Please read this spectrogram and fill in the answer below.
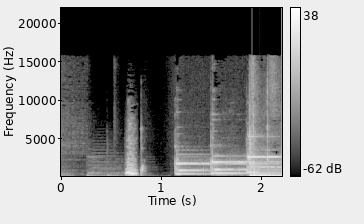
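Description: Editing sound effects over a transition. Faint background music dies away, and a short, loud sound effect comes about half a second in. After a brief gap, two chime-like dings ring out, and loud music starts right at the end.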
